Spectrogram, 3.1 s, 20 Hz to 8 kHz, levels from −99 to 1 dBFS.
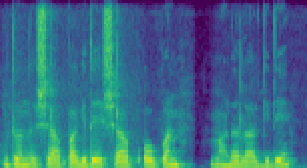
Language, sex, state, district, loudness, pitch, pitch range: Kannada, female, Karnataka, Koppal, -15 LUFS, 225 Hz, 215-230 Hz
